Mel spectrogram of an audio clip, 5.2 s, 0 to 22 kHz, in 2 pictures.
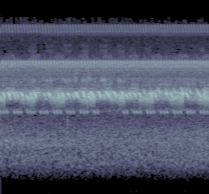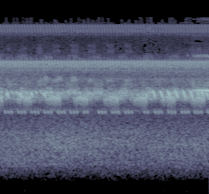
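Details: Chorus of bell crickets and crickets in Narita, Chiba, Japan, captured on a TASCAM Portacapture X8; continuous overlapping high chirps and trills layered in several pitch bands, even and unbroken throughout.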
